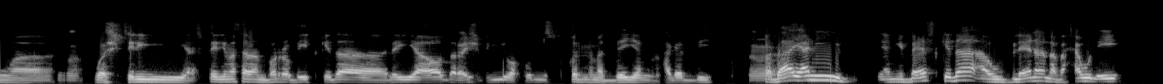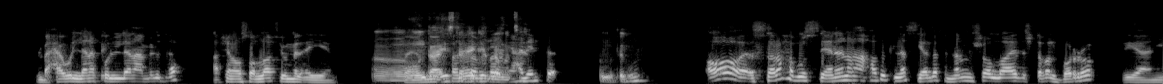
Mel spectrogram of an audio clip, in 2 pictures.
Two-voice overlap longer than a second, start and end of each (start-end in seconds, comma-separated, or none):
15.7-17.0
